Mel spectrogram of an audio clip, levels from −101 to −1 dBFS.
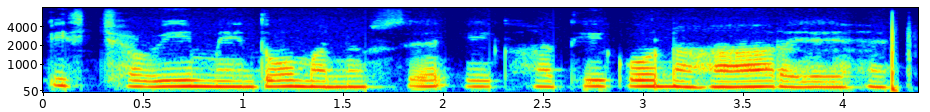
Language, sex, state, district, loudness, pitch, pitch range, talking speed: Hindi, female, Assam, Kamrup Metropolitan, -20 LUFS, 205 Hz, 195-215 Hz, 150 wpm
